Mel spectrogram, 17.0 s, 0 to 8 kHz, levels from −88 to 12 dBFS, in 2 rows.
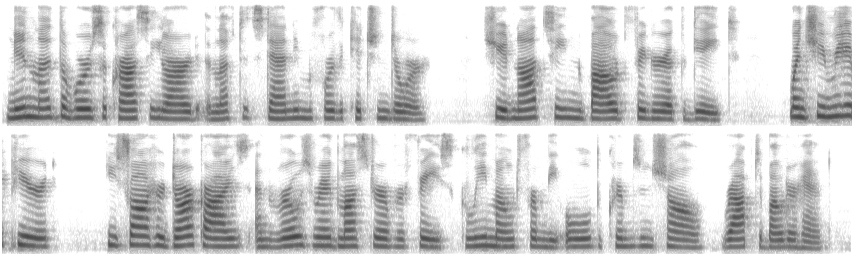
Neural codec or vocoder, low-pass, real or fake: autoencoder, 22.05 kHz, a latent of 192 numbers a frame, VITS, trained on one speaker; 7.2 kHz; fake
